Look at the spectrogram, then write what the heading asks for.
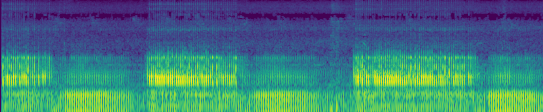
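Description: A cheetah purrs in a deep, continuous rumble that alternates between breathing in and breathing out.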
